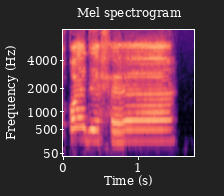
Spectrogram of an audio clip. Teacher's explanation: whenever we say this ha, we say it from our throat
